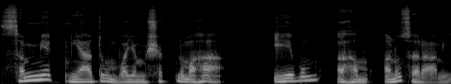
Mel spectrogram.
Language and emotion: Sanskrit, neutral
